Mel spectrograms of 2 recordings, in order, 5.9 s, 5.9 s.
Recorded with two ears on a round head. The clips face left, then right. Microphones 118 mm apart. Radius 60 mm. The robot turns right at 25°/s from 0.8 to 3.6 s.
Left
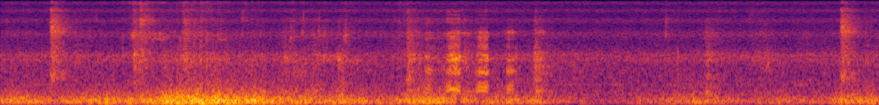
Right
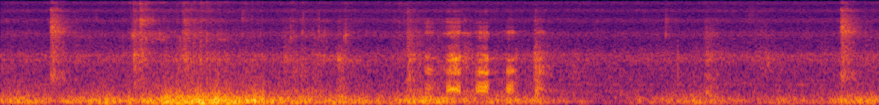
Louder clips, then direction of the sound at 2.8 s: Right 4 dB; 5° right (ahead or behind).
